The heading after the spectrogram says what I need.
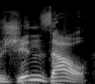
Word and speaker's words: Xin Zhao: And then finally, I practice this pronunciation. The last reprint we're seeing is the Capture of Xin Zhao.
